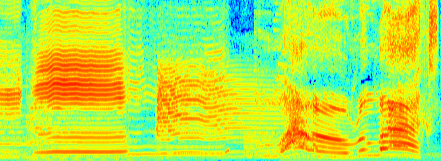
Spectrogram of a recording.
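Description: Children's-show music: a voice sings long held notes without clear words over a steady sustained backing. Near the end comes a wavering phrase that falls in pitch.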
